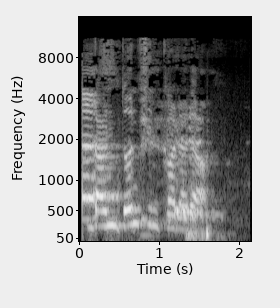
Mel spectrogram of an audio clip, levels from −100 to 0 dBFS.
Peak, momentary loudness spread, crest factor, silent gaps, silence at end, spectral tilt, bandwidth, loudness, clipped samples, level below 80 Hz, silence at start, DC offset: -2 dBFS; 12 LU; 14 dB; none; 0.4 s; -5.5 dB/octave; 11.5 kHz; -16 LUFS; under 0.1%; -40 dBFS; 0.05 s; under 0.1%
